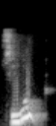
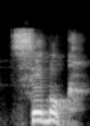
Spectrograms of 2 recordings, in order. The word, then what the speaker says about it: SEBoK: Hay cosas que, por ejemplo, el SEBOK, algunos le llaman CBOOK, ¿no? Y se ha quedado con ese asunto de CBOOK, porque en inglés se debe pronunciar algo así, algo similar, CBOOK. Pero algunos colegas le dicen CBOK, CBOK. O sea, como es una abreviación y está puesta en un texto en español, lo leen como si fuera una palabra, una expresión.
